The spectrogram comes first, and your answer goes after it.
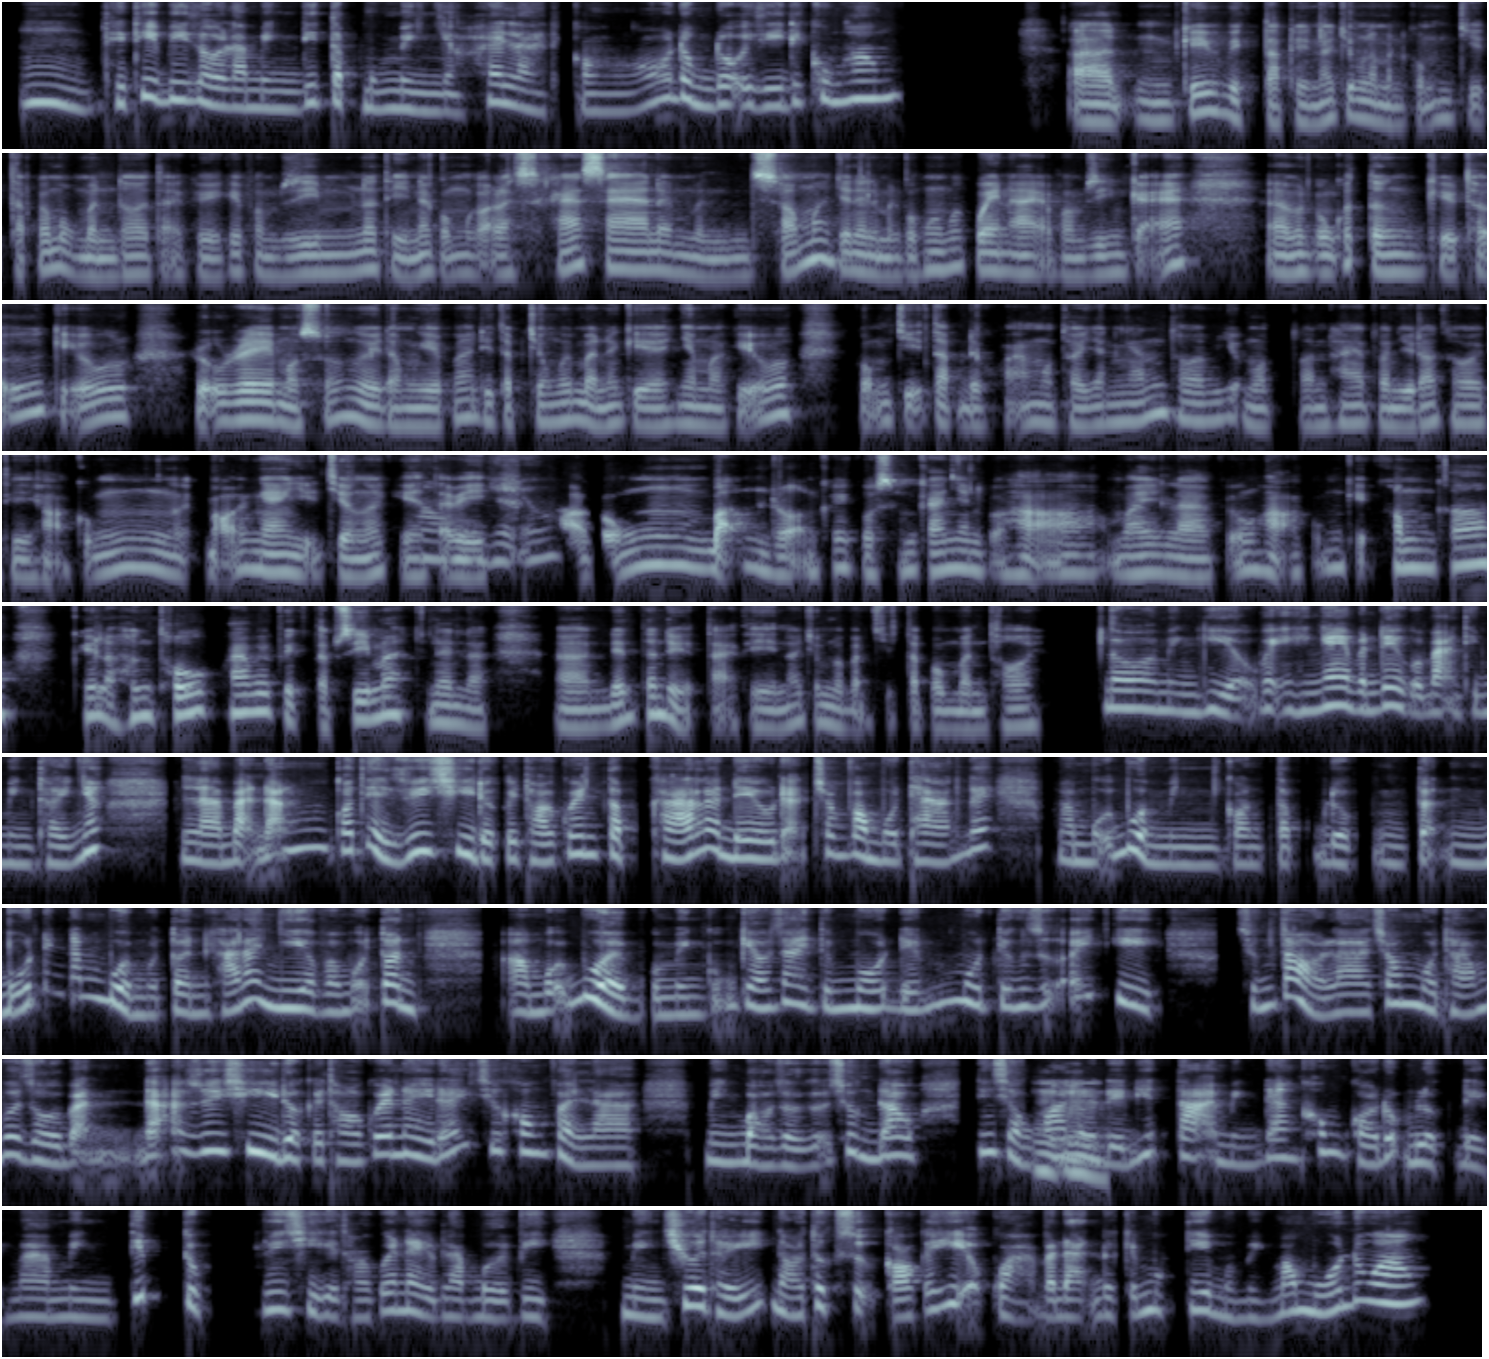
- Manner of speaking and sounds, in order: tapping; other background noise
- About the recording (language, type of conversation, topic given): Vietnamese, advice, Làm thế nào để duy trì thói quen tập luyện lâu dài khi tôi hay bỏ giữa chừng?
